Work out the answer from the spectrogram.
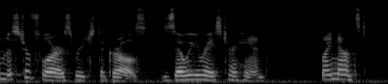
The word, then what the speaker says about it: Zoey: Flores reached the girls Zoey raised her hand my announced my name is pronounced Zoe even though it spelled the OE she said she didn't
